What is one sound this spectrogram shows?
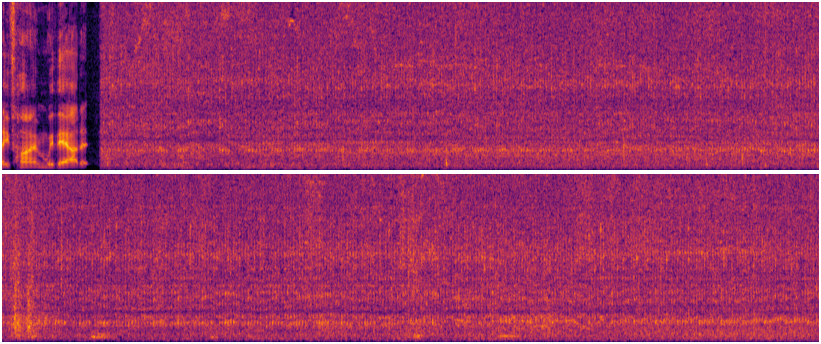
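A vehicle engine rumbles steadily as it crawls slowly over rough ground.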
